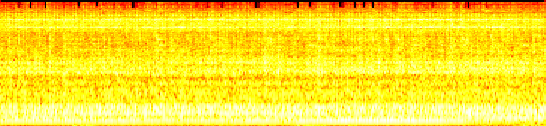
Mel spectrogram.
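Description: Steady high-pitched whir with an even, unbroken tone and no stutter or grinding: a small battery motor spinning freely and healthily.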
